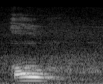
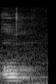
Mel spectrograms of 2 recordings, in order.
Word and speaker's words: Om: Now here, Om is one syllable constructed three letters together: A, U, and Ma. A, U, Ma, three. Put together, you say Om. Instead of saying slowly, A, U, Ma, say Om.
